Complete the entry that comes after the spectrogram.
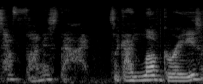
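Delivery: whispered, very soft; hushed delight. Real, not acted. Admiring gray yarn up close, hushed whisper. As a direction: breathe it like a secret.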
